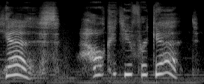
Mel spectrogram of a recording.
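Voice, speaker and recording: Game role: little girl deity, extremely high voice, kind, thoughtful, reassuring delivery. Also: slow pace, over music. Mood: curious. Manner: gentle, thoughtful, earnest. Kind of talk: scripted video game voice acting.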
